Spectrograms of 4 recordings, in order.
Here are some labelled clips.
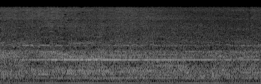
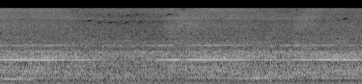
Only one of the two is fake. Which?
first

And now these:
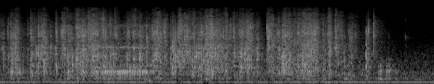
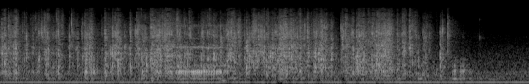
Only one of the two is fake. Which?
first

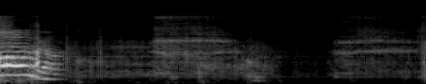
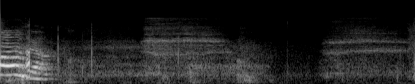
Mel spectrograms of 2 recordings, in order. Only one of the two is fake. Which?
first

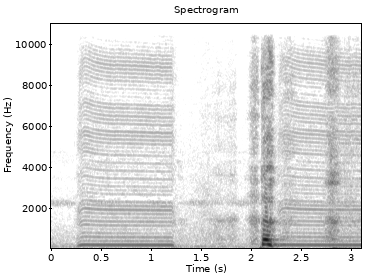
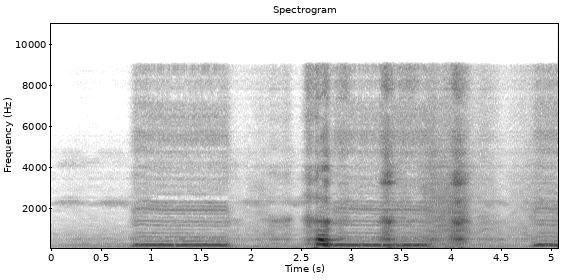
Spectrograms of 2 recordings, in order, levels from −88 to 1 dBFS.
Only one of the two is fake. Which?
second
